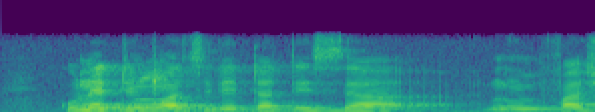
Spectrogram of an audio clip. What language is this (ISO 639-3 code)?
ssw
